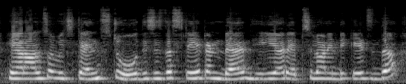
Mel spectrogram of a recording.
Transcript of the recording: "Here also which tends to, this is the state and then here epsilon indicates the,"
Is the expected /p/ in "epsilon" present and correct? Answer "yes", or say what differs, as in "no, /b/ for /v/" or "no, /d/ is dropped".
yes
